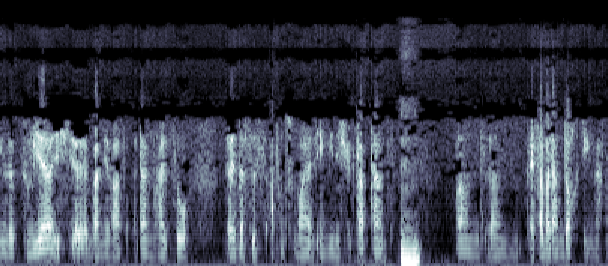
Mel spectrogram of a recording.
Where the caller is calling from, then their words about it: North Rhine-Westphalia, Germany; ich komme hier aus Nordrhein-Westfalen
